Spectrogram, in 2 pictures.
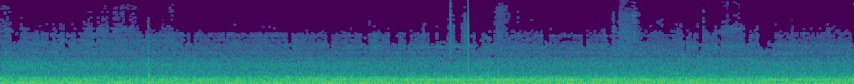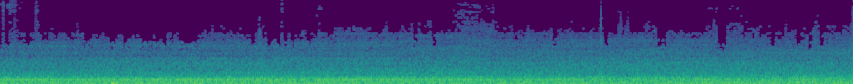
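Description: Steady running rumble of a moving vehicle heard from inside, with a steady hum under it.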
